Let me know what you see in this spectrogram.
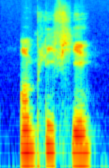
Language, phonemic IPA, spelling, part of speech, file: French, /ɑ̃.pli.fje/, amplifier, verb, Fr-amplifier.ogg
- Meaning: to amplify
